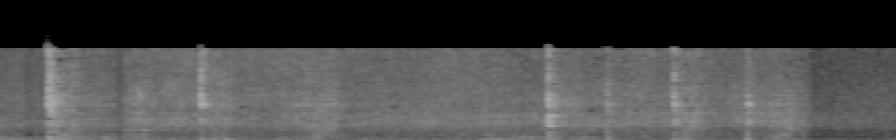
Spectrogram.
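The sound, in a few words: pointed gourd pieces frying and sizzling in oil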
